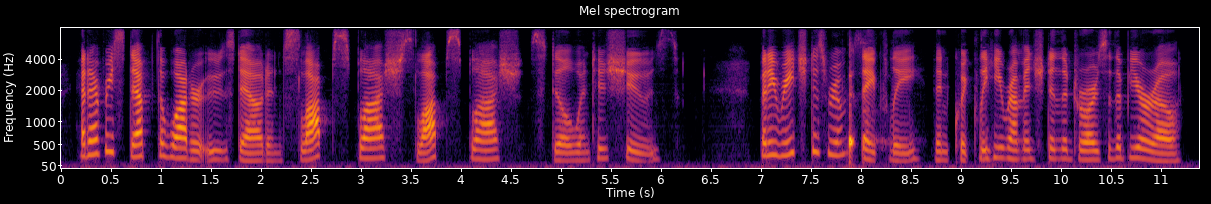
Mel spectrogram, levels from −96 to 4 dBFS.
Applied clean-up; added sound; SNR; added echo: neural diffusion model UNIVERSE++.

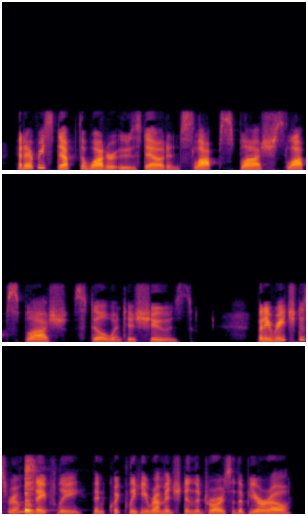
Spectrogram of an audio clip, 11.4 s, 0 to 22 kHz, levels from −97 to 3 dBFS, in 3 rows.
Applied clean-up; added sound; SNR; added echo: neural mask model DeepFilterNet 3.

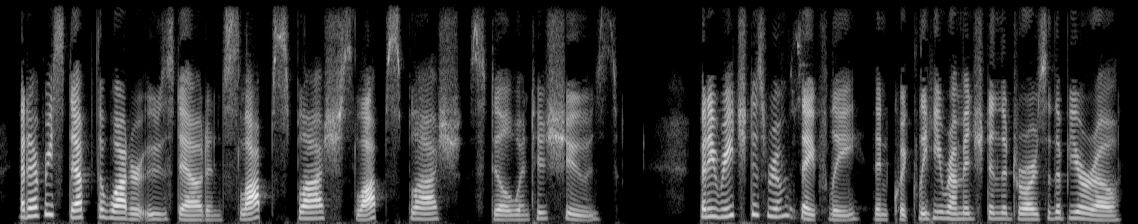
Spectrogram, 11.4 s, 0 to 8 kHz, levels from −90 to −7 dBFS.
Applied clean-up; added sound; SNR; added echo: neural mask model Resemble Enhance denoiser.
